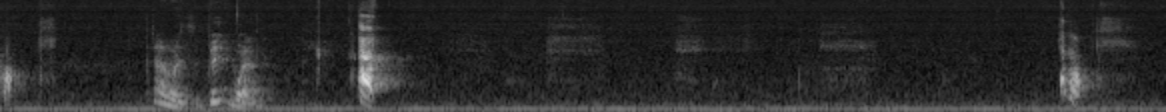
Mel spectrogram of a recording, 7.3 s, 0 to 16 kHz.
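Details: 1-week-old newborn hiccuping: a few brief, abrupt catching sounds in a quiet room with a low steady hum behind; infant hiccups.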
